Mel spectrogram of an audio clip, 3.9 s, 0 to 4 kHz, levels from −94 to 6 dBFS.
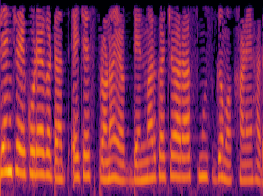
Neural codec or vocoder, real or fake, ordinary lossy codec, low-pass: none; real; none; 3.6 kHz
